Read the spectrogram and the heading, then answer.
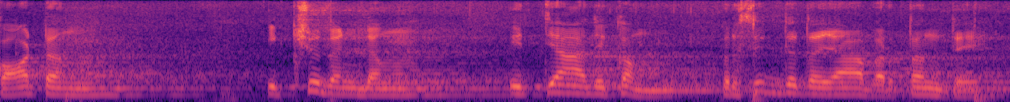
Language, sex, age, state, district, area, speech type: Sanskrit, male, 18-30, Karnataka, Udupi, rural, spontaneous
